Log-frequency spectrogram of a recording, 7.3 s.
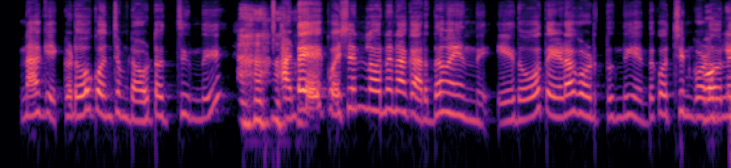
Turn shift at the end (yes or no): yes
